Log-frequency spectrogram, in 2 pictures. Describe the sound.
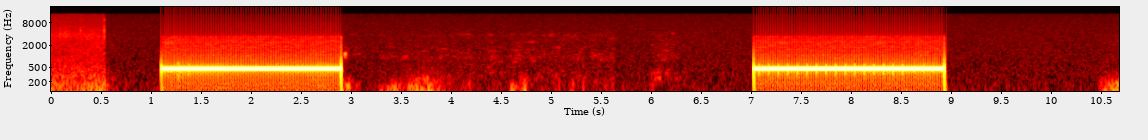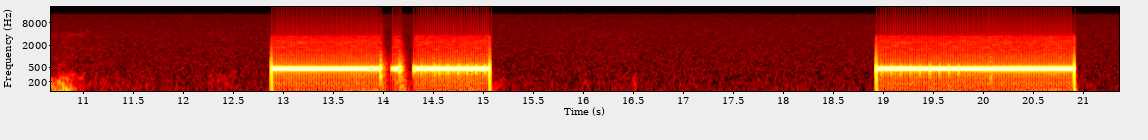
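Telephone ringback tone heard while a call is placed and waits to be answered: four steady, loud two-second tones, evenly spaced by pauses of about four seconds, with no voices.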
